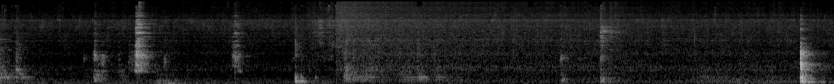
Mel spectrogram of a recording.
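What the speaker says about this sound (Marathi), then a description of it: "इकडे वरण तर छानपैकी फोडणीला घातलं" Dal poured into a hot, sizzling tempering in a kadhai, with soft frying hiss, a few stirring scrapes and clinks of a utensil against the pan, close and moderately quiet.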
